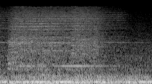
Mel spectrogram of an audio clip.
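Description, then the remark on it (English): A steady, low rumbling drone of a freight train of 72 tank cars carrying 7.7 million liters of crude oil rolling along winding tracks through the Eastern Townships in Quebec, with a constant hum and faint metallic hiss, loud and continuous with no voices. “72 tank cars carrying 7.7 million liters of crude oil chugged along the winding tracks through the eastern townships in Quebec.”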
